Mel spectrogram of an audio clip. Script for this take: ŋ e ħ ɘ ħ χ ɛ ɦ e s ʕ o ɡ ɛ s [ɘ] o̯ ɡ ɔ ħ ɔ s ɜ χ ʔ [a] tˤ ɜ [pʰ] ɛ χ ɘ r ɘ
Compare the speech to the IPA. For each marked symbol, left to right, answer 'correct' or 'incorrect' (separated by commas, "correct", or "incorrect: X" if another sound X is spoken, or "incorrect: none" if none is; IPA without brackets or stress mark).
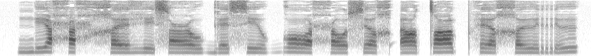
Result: incorrect: e, correct, correct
